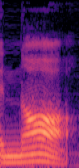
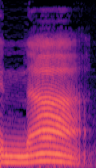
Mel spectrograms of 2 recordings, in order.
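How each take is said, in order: First: The syllable sounds heavy and thick. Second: The syllable sounds light and thin. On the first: The speaker calls it wrong. "we do not say na" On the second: The speaker calls it right. "this nun is harf istifal, ... we say na"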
